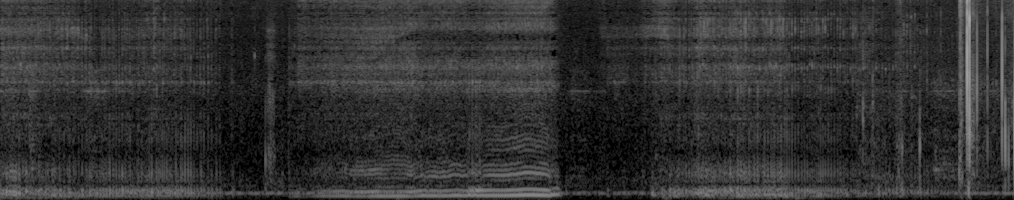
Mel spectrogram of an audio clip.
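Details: Sleeping animal keeping the owner awake at night: low, rumbling breathing with a drawn-out snoring rattle mid-clip; snoring.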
